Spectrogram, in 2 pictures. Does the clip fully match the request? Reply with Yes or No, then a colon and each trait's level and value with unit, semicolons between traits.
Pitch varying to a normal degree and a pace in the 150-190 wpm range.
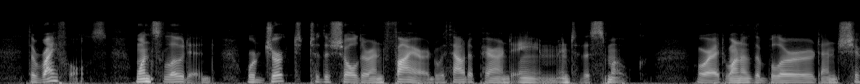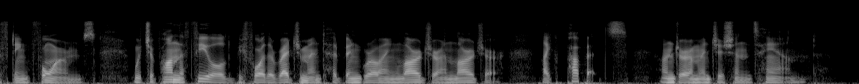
Yes: average, 3.1 semitones; average, 155 wpm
